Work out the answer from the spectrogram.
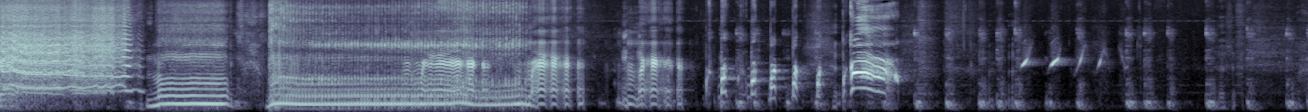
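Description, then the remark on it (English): A voice imitates an elephant's trumpet in loud, harsh, sustained blasts with a brassy, wavering pitch, then breaks into choppy, breathy laughter in short rhythmic bursts. “Ooh, I can do the elephant.”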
